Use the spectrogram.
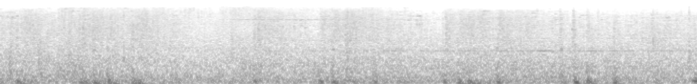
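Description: Hooves of a horse knight's mount clop in Elden Ring, quiet irregular thuds over a dim, noisy game background, with no speech.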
